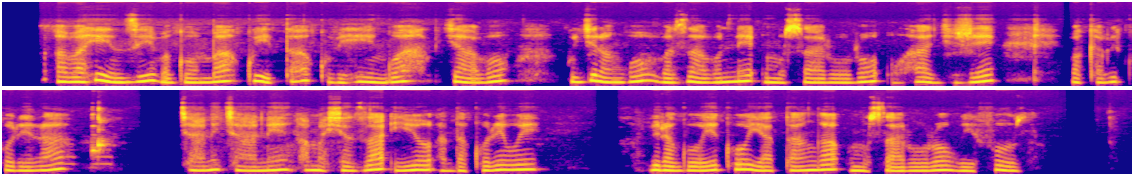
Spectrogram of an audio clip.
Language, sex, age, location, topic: Kinyarwanda, female, 25-35, Musanze, agriculture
